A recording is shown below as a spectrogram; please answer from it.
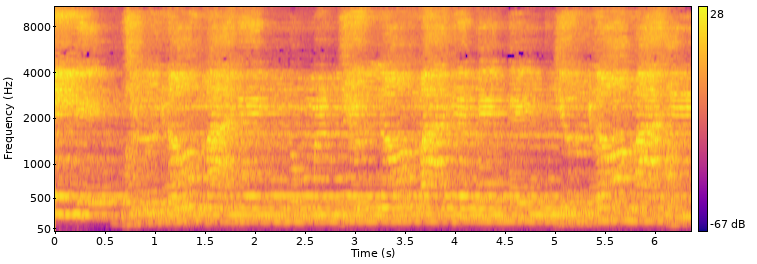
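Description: Mixed choir singing gospel a cappella in close harmony, holding sustained chords that change about once a second.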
